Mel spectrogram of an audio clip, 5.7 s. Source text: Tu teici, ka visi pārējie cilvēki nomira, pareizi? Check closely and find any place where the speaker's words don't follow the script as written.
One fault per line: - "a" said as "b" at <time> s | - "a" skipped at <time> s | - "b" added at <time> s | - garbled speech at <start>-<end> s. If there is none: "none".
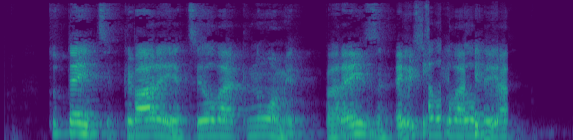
- "visi" skipped at 1.4 s
- garbled speech at 3.9-5.1 s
